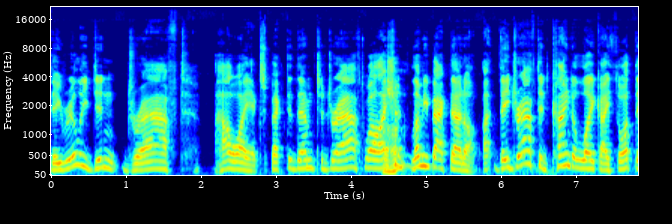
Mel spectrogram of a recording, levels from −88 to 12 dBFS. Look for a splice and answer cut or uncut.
uncut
